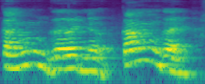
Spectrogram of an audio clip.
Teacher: आप बोल के देखिए, जब हम बोलते हैं ना तो जो श्वास है यानी जो हवा हमारे मुख में है वो मुख से रुकती हुई और नाक से निकलती है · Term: अनुस्वार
